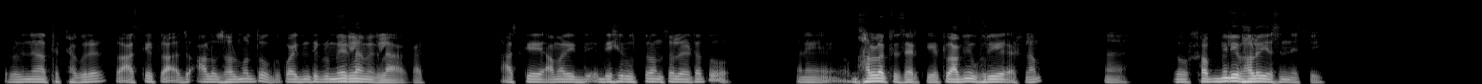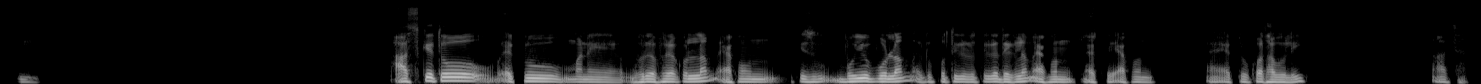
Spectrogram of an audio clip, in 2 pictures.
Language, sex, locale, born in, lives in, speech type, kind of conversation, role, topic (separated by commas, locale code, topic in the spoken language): Bengali, male, bn-BD, Bangladesh, Bangladesh, conversation, unstructured, none, আপনি ইতিহাস থেকে কীভাবে আনন্দ পান?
